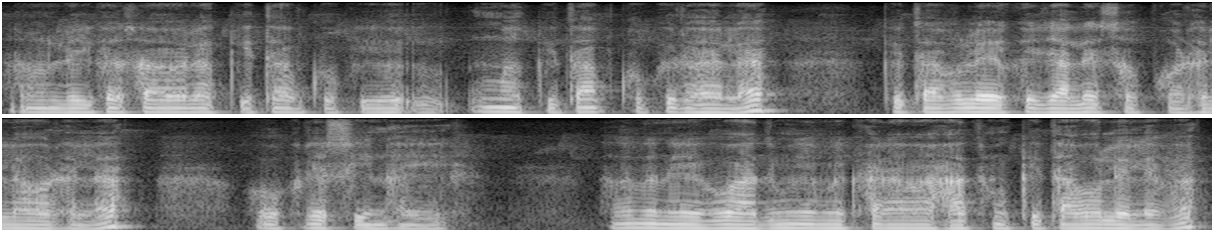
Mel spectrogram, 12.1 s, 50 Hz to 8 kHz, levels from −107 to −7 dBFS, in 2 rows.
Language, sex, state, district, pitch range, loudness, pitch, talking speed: Bhojpuri, male, Bihar, East Champaran, 100-105 Hz, -27 LUFS, 105 Hz, 115 wpm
